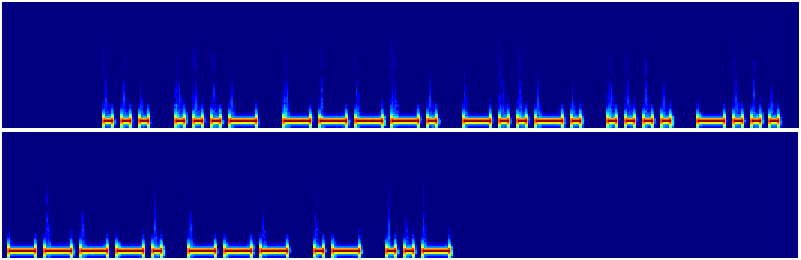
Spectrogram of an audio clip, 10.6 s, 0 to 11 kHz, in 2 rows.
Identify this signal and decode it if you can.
Morse code, heard as a keyed tone, about 20 wpm, 700 Hz. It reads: SV9/HB9OAU
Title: Difficult Call Signs 20wpm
